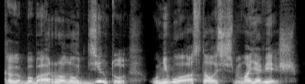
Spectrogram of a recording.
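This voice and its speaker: A man voicing a cautious male mage who speaks in a low, subdued and measured way. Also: huge pitch swings, darkish tone, full character voice. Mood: guarded.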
